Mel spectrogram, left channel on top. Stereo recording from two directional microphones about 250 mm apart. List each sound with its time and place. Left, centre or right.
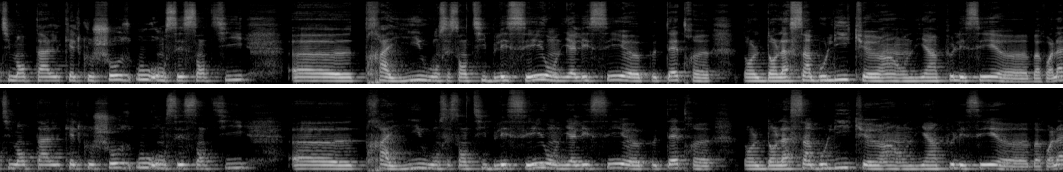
0.1 s speech: left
